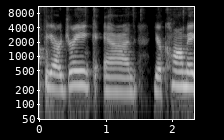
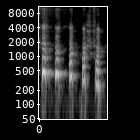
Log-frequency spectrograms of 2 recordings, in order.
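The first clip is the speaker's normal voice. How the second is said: high giggle; 11 semitones higher than usual. Real, not acted. Laughing at Norwegian genes joke.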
